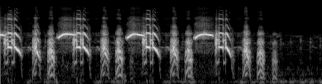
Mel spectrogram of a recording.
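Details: Grey francolin, described as female, calling in a fast run of harsh, squawky notes mixed with clear whistled rising-and-falling phrases, about four bursts per second for nearly three seconds before fading out; no other sounds.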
